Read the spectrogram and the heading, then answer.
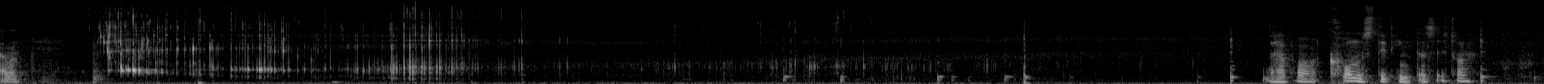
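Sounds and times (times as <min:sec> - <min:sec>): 
speech: 0:00.0 - 0:00.3, 0:12.8 - 0:14.9
beer being poured into a glass: 0:00.8 - 0:10.8
small clicks and drips: 0:00.8 - 0:12.5
beer fizzing crackle: 0:00.8 - 0:15.4.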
